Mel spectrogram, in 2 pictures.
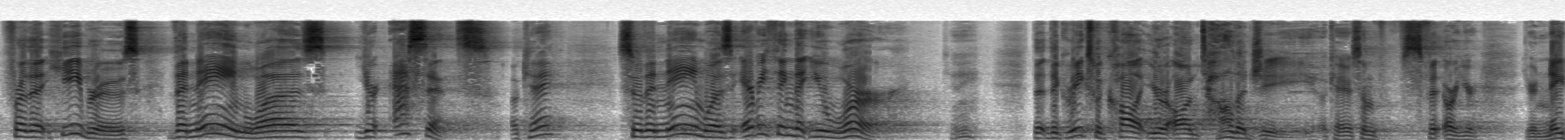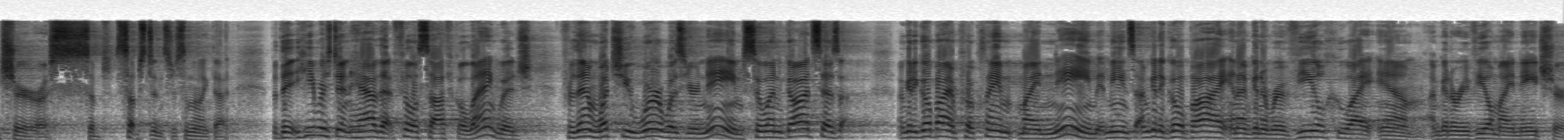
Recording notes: Talk Two presented at the Fullness of Truth Conference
